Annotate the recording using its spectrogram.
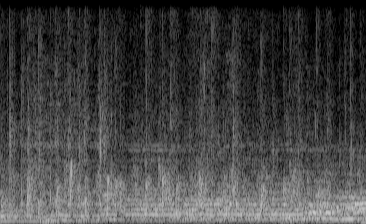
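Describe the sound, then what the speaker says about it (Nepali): Guests at a Nepali Christian wedding applaud, a dense and steady clapping from a crowd that fills the whole stretch without pause. "हामी ताली बजाइदिनेछौँ।"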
